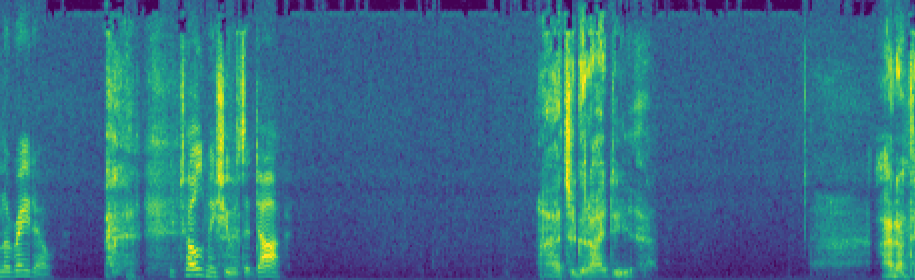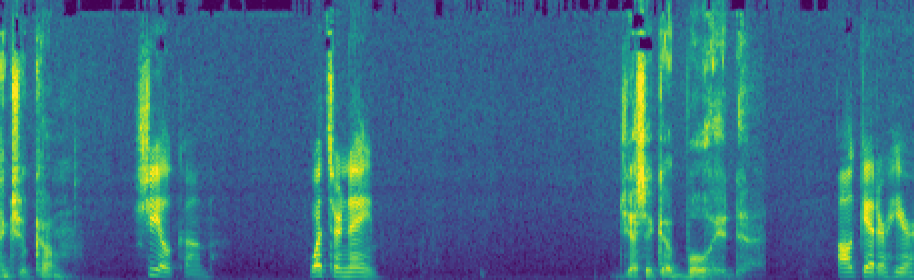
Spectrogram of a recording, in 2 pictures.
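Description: A wounded man speaks weakly, in a strained, breathy voice.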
